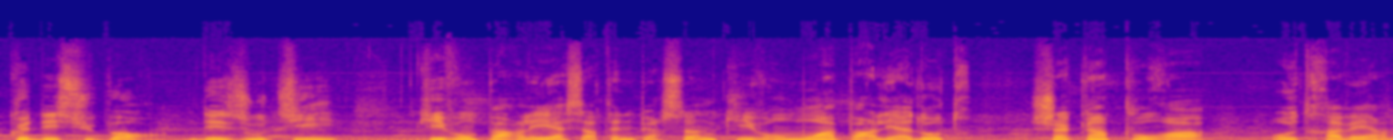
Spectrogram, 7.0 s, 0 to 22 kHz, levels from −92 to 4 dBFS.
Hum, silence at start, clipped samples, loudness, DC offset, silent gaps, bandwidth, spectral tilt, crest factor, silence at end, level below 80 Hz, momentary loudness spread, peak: none; 0 s; under 0.1%; -18 LUFS; under 0.1%; none; 15.5 kHz; -5.5 dB/octave; 18 dB; 0 s; -46 dBFS; 6 LU; 0 dBFS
